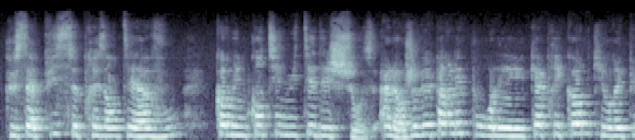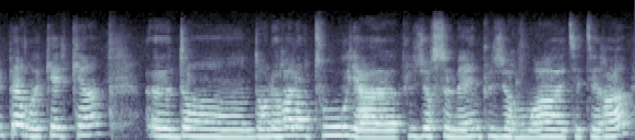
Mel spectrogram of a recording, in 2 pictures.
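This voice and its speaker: With a warm, fairly high voice, steady tone, and measured pace, a woman gives her viewers an unscripted tarot reading. She hosts tarot and horoscope content, explaining as she goes and thinking aloud for words, and the recording sounds distant and echoey.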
